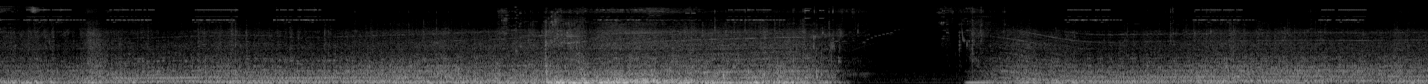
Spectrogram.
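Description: Tyres crunch and bump over rocky ground.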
